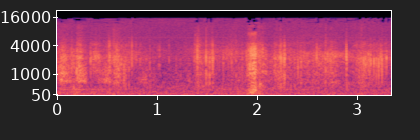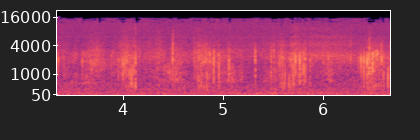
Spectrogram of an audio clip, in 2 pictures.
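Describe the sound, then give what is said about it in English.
Footsteps walk along an icy, rink-like sidewalk, a long run of scuffing, gritty steps at a fairly even pace over a faint background hiss. “Walking down the sidewalk towards the bus I would normally take to work, and really here again it's just a skating rink.”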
